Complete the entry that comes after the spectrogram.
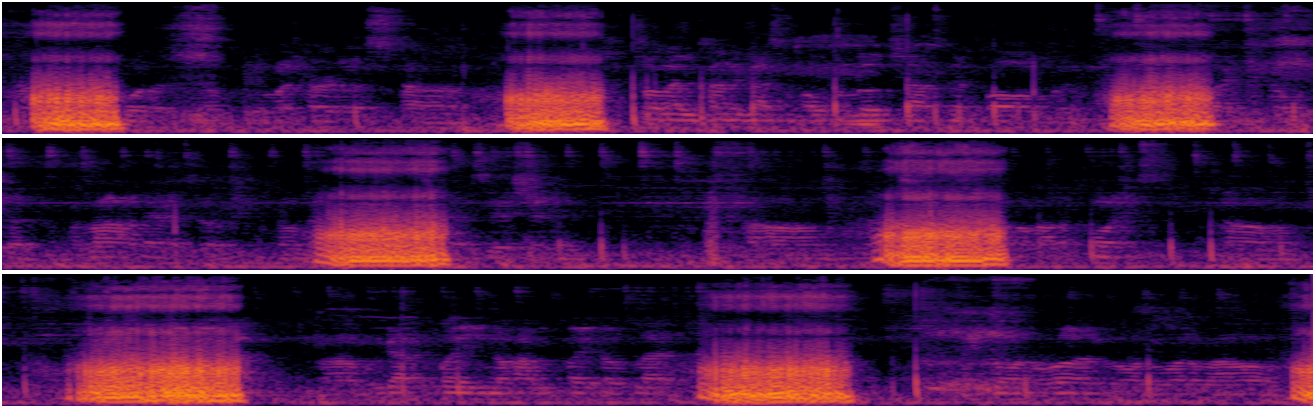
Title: Snoring and sleeping with her eyes open😅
